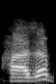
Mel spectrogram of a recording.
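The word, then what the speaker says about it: هذا: it is written as haza, but it is pronounced as like this, ha za.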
